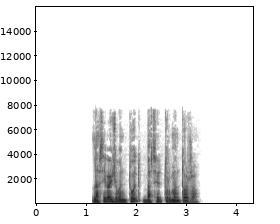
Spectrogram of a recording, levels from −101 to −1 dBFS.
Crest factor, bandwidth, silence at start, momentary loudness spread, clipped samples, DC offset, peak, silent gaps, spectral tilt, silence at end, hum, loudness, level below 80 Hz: 18 dB; 8 kHz; 1.1 s; 6 LU; under 0.1%; under 0.1%; -4 dBFS; none; -7.5 dB/octave; 1.15 s; none; -20 LUFS; -58 dBFS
